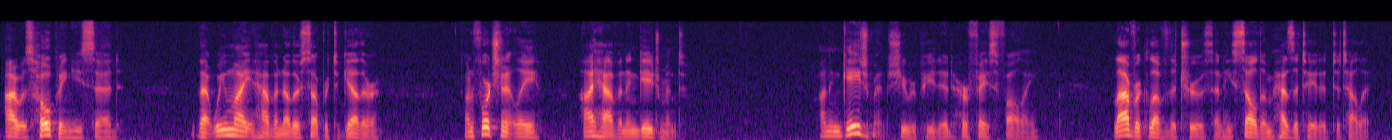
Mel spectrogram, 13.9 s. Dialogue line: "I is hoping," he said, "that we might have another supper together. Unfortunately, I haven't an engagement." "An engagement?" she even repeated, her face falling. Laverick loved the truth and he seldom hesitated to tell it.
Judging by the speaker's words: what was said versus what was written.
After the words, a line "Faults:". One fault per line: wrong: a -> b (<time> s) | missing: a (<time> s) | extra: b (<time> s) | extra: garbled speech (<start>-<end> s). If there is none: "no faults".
"I was hoping," he said, "that we might have another supper together. Unfortunately, I have an engagement." "An engagement?" she repeated, her face falling. Laverick loved the truth and he seldom hesitated to tell it.
Faults:
wrong: is -> was (0.1 s)
wrong: haven't -> have (5.9 s)
missing: even (9.1 s)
